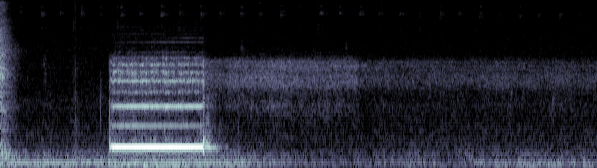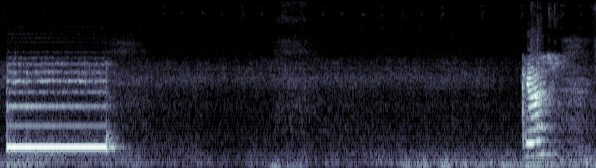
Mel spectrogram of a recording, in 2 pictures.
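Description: A telephone rings out on a call, giving two long buzzing rings about five seconds apart over a low steady hum, with quiet background in between.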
